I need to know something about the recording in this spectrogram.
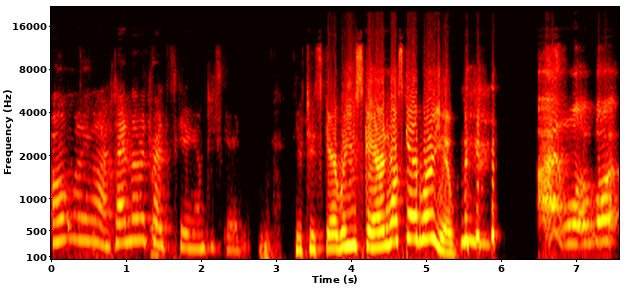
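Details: Adult female speaker, possibly two people in conversation; ordinary speech.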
